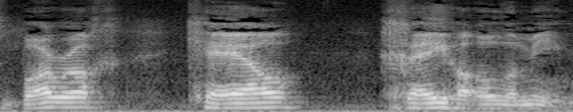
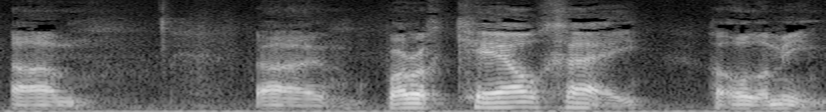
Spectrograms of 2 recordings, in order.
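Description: First: The phrase breaks after 'Kel'. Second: The phrase breaks after 'chei'. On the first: The speaker calls it right. "It's Baruch Kael Chei Ha'olamim, right?" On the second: The speaker calls it wrong. "it's not Baruch Kael Chei Ha'olamim"

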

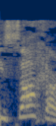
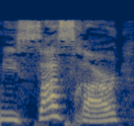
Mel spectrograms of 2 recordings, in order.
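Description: First: The name has no extra s sound in the middle. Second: The name has an extra s sound in the middle. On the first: The name has lost a letter. "it's only Yisachar. His name was changed. He lost a sin" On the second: The name still has its original letter. "they would say the name Yisaschar until our Parsha"

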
